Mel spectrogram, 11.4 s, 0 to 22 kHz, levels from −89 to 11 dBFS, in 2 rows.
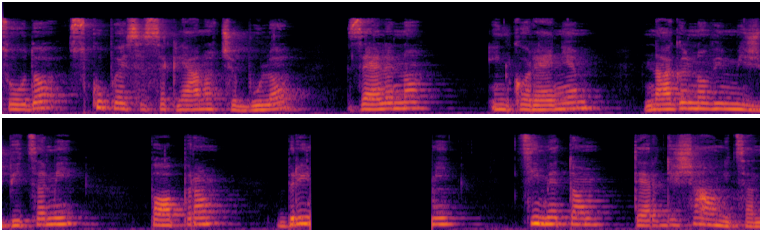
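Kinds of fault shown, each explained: playback stall: the speech cuts to silence from 7.99 to 8.91 s, about 0.92 s, likely the player starving for data; far longer than a momentary dropout.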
